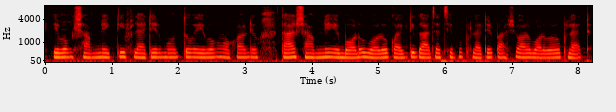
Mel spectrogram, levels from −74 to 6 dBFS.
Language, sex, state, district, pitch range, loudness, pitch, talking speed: Bengali, female, West Bengal, Malda, 175-185 Hz, -35 LUFS, 180 Hz, 175 wpm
